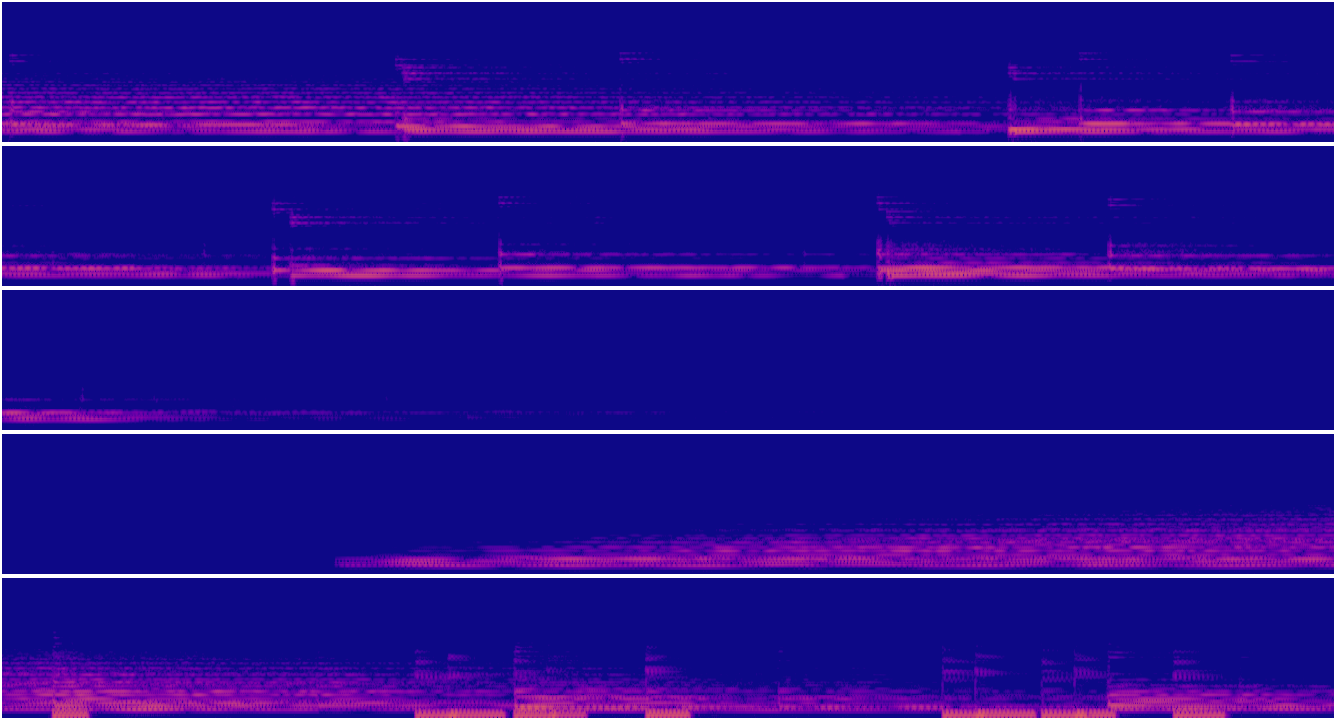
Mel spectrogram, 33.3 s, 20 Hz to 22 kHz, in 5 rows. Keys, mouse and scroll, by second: 1.0 click, 3.0 click, 3.8 click, 5.7 click, 6.5 click, 8.3 F2, 21.7 n, 23.7 click, 27.1 click.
